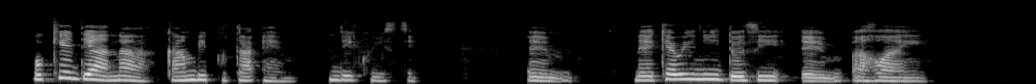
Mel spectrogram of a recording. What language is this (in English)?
Igbo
